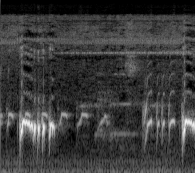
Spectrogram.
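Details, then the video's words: Lure song of a zebra dove meant to attract other doves: a loud stuttering run of soft cooing notes opens and closes the stretch, with quieter single coos and a fainter repeated phrase between them. "SUARA BURUNG PERKUTUT _JERNIH_💯AMPUH_SEKALI PUTAR SEMUA PERKUTUT LANGSUNG NYAMBER"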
